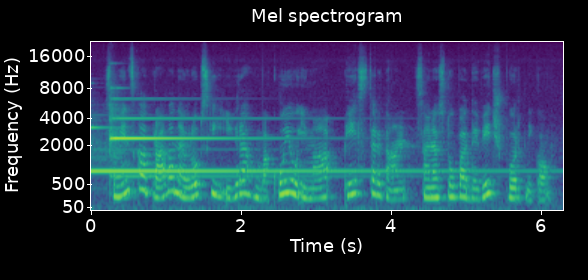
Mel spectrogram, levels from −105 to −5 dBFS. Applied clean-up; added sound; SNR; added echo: none; Bell / Doorbell; -2 dB; none.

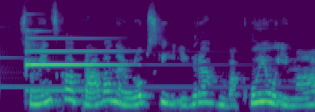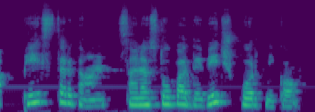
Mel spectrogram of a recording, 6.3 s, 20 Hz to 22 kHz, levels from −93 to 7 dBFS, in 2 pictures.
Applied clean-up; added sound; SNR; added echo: classical method spectral subtraction.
